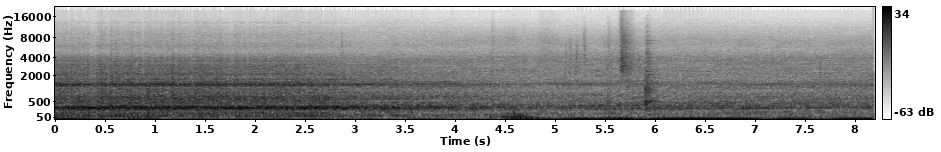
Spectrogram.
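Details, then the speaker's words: Webasto diesel air heater in a leaky, roughly 30 m² metal garage, exhaust out a chimney: loud constant blower drone with a steady whine; runs normally but heats slowly (about 10° in 1.5 hours), and the noisy blower is a drawback. "Przede wszystkim długo nagrzewało, słychać było takie tą dmuchawę, co na minus."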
